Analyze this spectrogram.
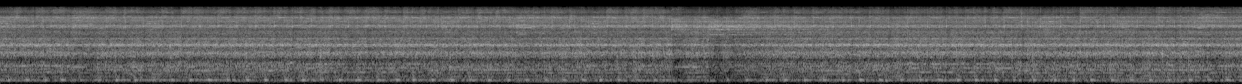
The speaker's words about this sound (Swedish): Lyssna på de här ångestskapande riffen som kommer här nu.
